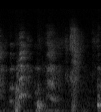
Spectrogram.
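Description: A few faint, short bursts of laughter in a small classroom.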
